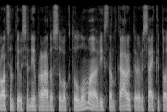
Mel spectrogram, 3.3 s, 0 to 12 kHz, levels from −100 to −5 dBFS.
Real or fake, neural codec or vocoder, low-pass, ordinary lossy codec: real; none; 9.9 kHz; MP3, 64 kbps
